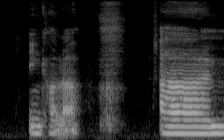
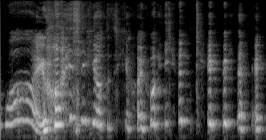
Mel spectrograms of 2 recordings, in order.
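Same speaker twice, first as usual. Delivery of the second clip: high, loud pleading through laughter; mock crying plea; 10 dB louder than usual. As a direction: beg dad not to take the dog, half laughing. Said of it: "So I started crying".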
